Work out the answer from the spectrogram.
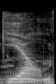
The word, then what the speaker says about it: Guillaume: loud yeah it's it it is two syllables but being French they flow together fairly fast as red-eye flight puts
